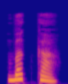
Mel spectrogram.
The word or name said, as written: ಭೋಕು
